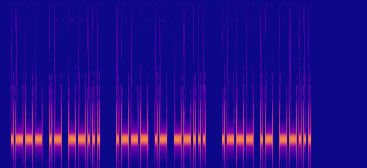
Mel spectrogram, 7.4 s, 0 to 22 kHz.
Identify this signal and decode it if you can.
Morse code, heard as a keyed tone, about 25 wpm, 700 Hz. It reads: JA7 JA7 JA7
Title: Callsign Prefixes for Top 25 DXCC - Repeated 3x - 25wpm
